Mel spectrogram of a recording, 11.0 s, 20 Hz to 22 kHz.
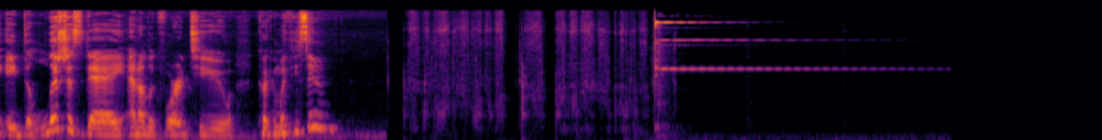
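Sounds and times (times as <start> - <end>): chalk scratching on chalkboard: 3.9 - 6.6
bright bell-like chime: 6.5 - 9.5.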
